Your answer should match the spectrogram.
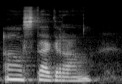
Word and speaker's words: Instagram: Zwróćcie też uwagę na wymowę nazwy tego popularnego portalu społecznościowego. Po francusku powiemy Instagram.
